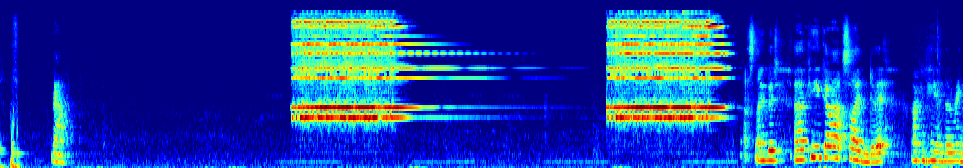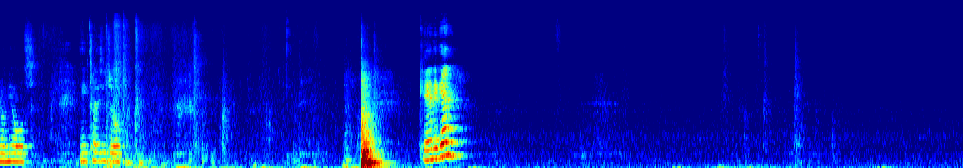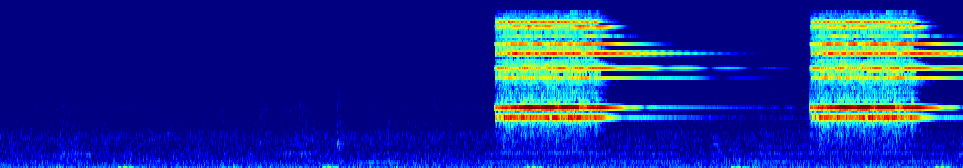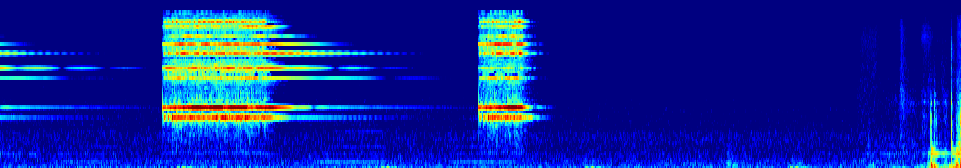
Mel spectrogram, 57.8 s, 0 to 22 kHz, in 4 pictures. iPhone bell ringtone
4.4 11.1, 36.3 51.6

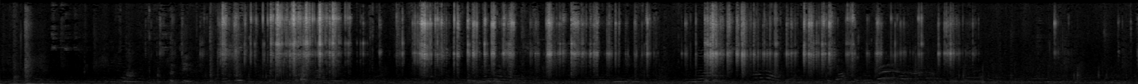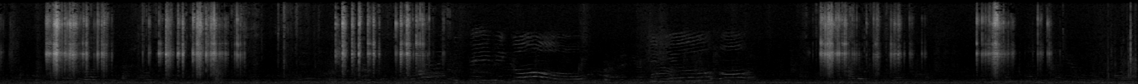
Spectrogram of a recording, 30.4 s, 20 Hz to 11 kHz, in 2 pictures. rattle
2.0 13.1, 14.0 21.2, 26.0 27.6, 28.2 29.3

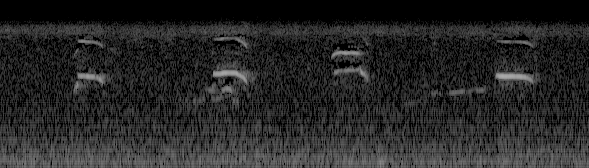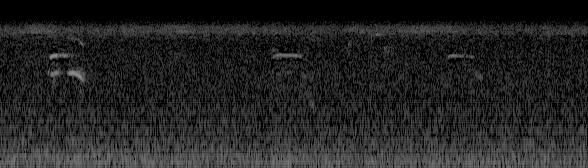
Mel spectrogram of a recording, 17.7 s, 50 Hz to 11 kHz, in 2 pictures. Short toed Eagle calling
1.1 1.6, 3.1 3.8, 5.0 5.6, 7.4 8.1, 9.6 10.1

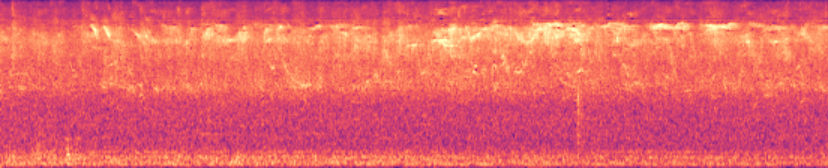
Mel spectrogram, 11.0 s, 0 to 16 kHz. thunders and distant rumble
0.0 5.8

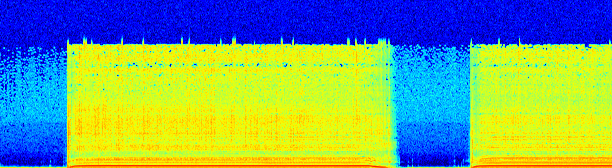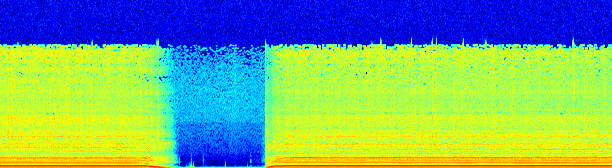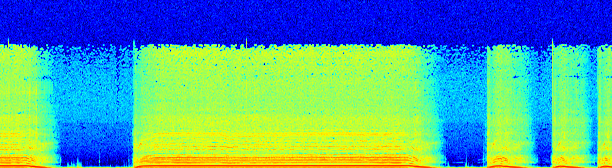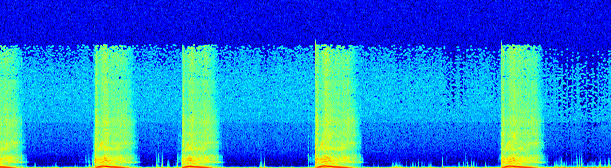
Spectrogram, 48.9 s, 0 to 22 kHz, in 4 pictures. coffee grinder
1.4 8.0, 9.4 15.8, 17.5 25.6, 27.2 33.3, 40.4 41.1

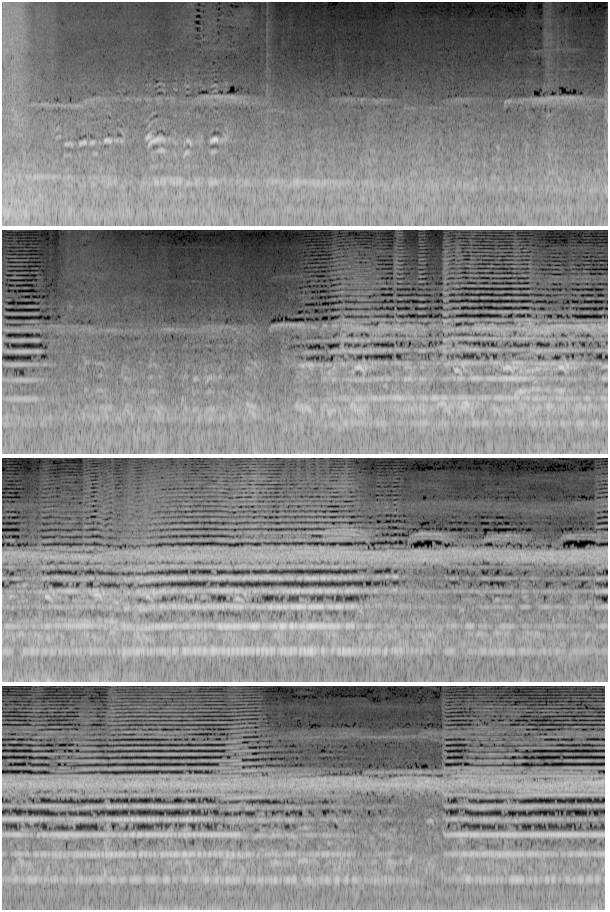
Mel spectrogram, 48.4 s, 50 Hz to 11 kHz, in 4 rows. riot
13.5 48.4

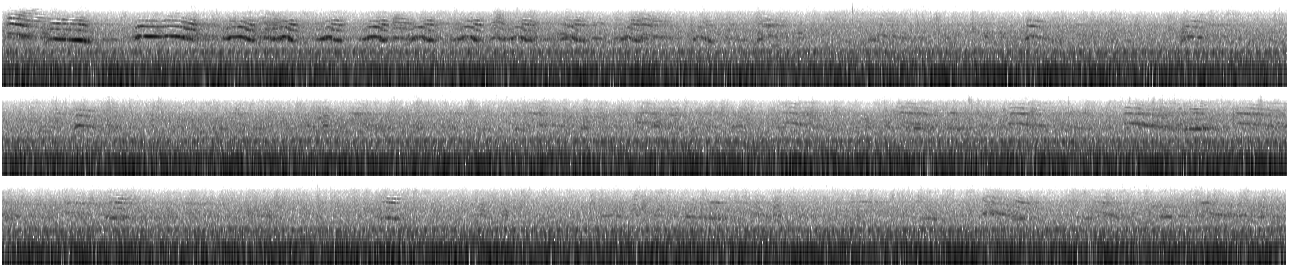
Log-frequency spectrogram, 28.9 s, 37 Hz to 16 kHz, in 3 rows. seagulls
0.0 6.0, 7.7 7.9, 8.8 9.2, 13.4 20.3, 22.1 22.4, 24.4 28.8

